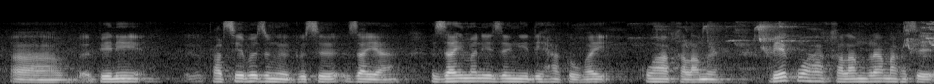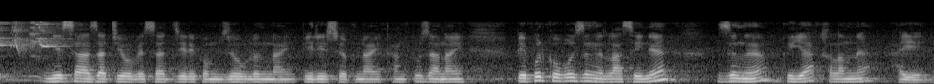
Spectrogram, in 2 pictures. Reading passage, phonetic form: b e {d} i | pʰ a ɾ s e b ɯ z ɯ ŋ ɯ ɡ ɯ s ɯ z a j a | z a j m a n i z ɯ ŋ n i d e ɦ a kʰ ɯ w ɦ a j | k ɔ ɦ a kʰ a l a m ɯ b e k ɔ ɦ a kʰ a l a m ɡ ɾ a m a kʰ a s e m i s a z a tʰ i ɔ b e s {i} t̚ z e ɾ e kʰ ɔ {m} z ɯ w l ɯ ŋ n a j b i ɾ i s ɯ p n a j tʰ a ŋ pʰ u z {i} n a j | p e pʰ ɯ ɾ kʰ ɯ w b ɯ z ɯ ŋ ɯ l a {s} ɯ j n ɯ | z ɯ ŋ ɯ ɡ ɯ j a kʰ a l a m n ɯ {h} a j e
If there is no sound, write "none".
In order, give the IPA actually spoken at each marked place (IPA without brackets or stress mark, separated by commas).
n, a, m, a, s, h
